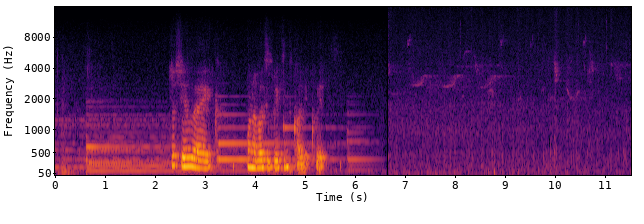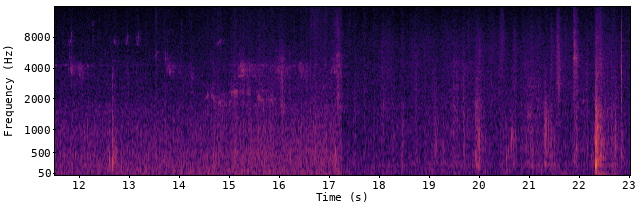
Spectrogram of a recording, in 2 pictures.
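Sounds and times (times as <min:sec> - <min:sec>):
background hiss: 0:00.0 - 0:23.0
small birds chirping: 0:06.7 - 0:17.4.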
